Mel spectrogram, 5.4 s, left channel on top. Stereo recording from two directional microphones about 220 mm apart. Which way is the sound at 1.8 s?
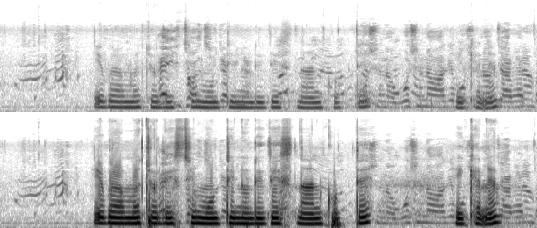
30° right (ahead or behind).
